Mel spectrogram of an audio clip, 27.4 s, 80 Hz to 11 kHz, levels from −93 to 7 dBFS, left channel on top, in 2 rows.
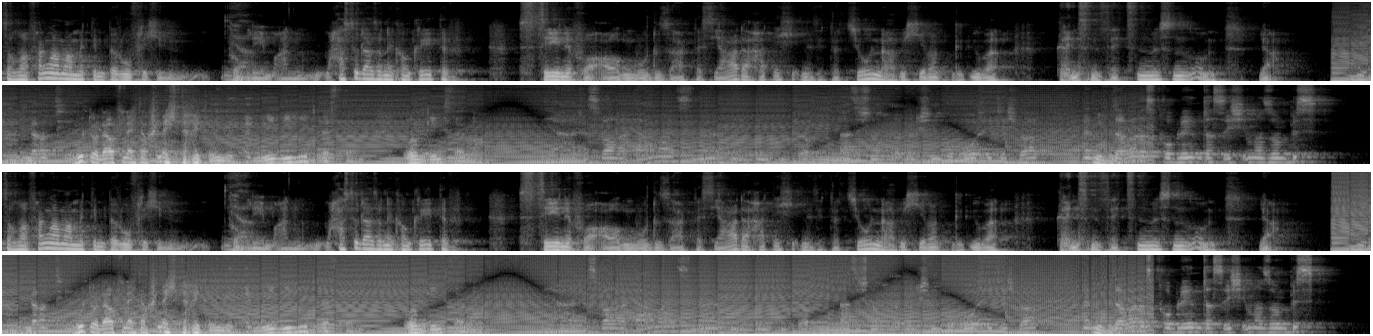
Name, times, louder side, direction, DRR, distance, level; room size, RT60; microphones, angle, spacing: voice 1, 0.0-4.6 4.9-10.0 10.6-12.8 13.7-14.0 14.4-18.6 24.6-24.9, equal, 10° right, 9 dB, 1.4 m, -27 dB
voice 2, 2.2-2.5 13.5-14.5 15.8-16.4 19.1-26.8, right 1 dB, 30° right, 7 dB, 3.9 m, -35 dB
sound 1, 13.3-25.2, right 1 dB, 85° right, 1.6 m, -26 dB
26.0 x 22.0 x 8.0 m, 0.72 s
head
